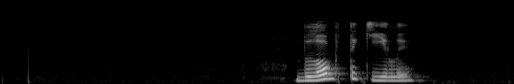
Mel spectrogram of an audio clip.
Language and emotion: Russian, neutral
